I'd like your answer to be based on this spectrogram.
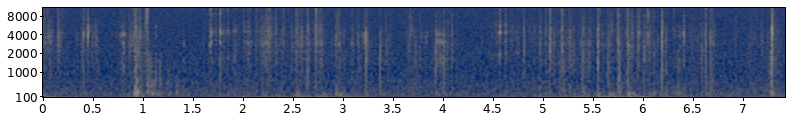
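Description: A utility knife blade shaves and cuts a small, solid, rectangular black glitter soap bar, black with gold dots outside and white inside, into flakes while it is held in the hand. Quick, irregular dry scrapes and crisp crackling snaps come through bright and sharp over a low rumble.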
